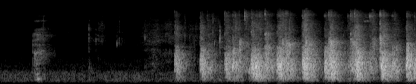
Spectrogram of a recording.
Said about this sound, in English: Room is clapping vigorously.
